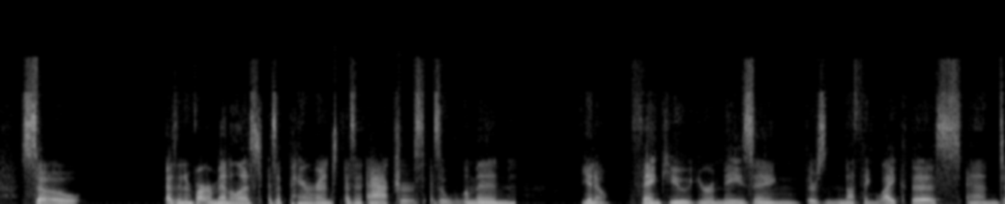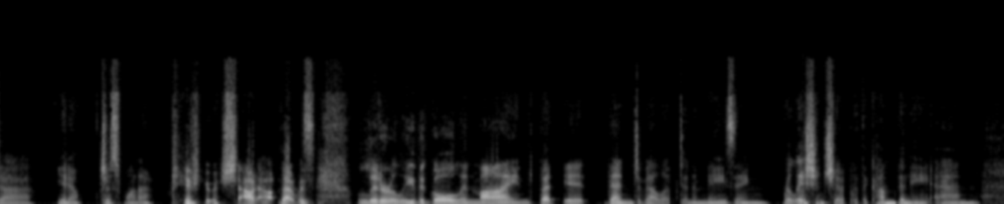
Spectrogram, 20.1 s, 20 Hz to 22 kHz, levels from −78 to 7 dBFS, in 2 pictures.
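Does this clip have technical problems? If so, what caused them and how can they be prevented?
Yes. There are three kinds of network fault.

Repeated packet loss (robotic sound): From 2.95 to 4.65 s, packets kept arriving late or not at all. The decoder patched over a dozen holes, the longest 100 ms, and filled about a quarter of that stretch. The result is choppy audio with pieces missing. The same happens more lightly from 17.99 to 19.86 s, with gaps up to 41 ms. A steadier connection, or a larger adaptive jitter buffer with forward error correction, would prevent this.

Short concealed packet loss: Between 20 and 40 ms of audio failed to reach the decoder at 5.11 to 5.17 s, at 5.29 to 5.33 s (just before "you know thank you"), at 17.25 to 17.30 s, and at 17.36 to 17.41 s (just after "it then developed an"). Each hole was bridged by extending the preceding sound, which leaves a brief smear or wobble. 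Redundant encoding of recent frames would let the receiver rebuild these short losses.

Burst of packet loss: From 5.45 to 5.53 s, consecutive packets went missing, about 60 ms in all. The receiver stretched and faded the last sound, so there is a short held buzz or hiss and then a jump to "you know thank you". Prioritising voice traffic on the network would reduce such bursts.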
